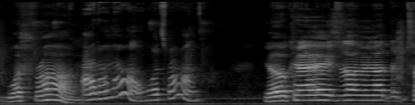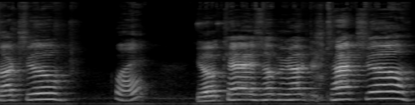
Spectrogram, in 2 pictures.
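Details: Boy with autism and Tourette syndrome, filmed by his mother, showing his most common vocal tics, which include repeated phrases; vocal tics (Tourette syndrome).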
